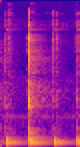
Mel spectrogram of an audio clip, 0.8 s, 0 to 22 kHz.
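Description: Four taps on a thinned cedar oud top give a low, woody tone around 137 Hz with a short ring. After thinning, the top rings longer and its tap note rises slightly, because less bracing mass keeps the bass from being deadened.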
